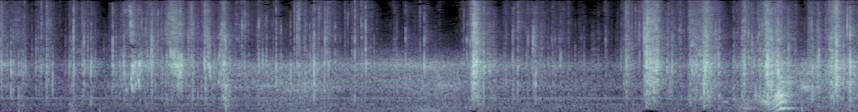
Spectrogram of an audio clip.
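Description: Wrapper of a hockey card pack crinkling and tearing as it is pulled from the box and opened by hand, in a run of irregular sharp rustles that are loudest about six seconds in and near the end.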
